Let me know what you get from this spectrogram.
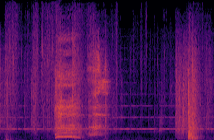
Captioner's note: Joan gasping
